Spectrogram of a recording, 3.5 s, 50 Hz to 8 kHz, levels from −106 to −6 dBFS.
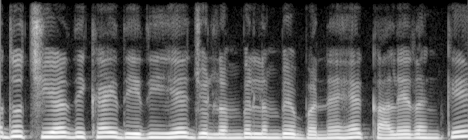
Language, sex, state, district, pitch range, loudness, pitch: Hindi, female, Punjab, Fazilka, 205-250 Hz, -13 LUFS, 220 Hz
